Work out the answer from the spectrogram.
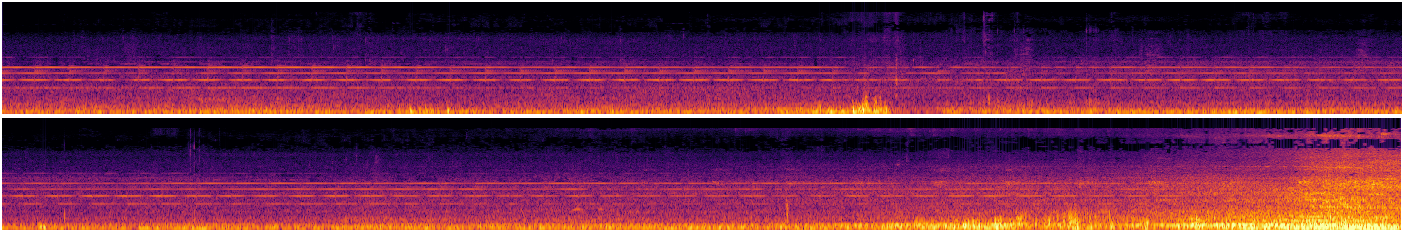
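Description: Train at a station: a low rumble with several steady high-pitched whining tones, then a train drawing near, growing much louder over the last few seconds.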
